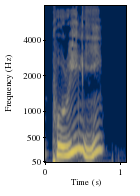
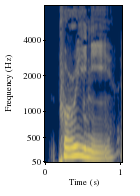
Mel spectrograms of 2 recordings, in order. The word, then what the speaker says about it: Purini: Und da gibt es bei The Verge diese Woche ein schönes Interview mit dem Crunchyroll-Präsidenten Rahul Purini. Jetzt habe ich das schon japanisch ausgesprochen, aber Purini, ja, ganz normal.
